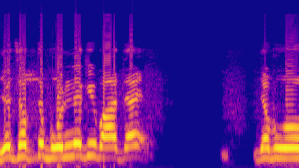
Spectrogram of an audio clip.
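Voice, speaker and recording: The audio is dry and close, without any echo. A man does the talking. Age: 60s. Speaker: power loom worker. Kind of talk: street interview. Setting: outdoors at a roadside tea stall.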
